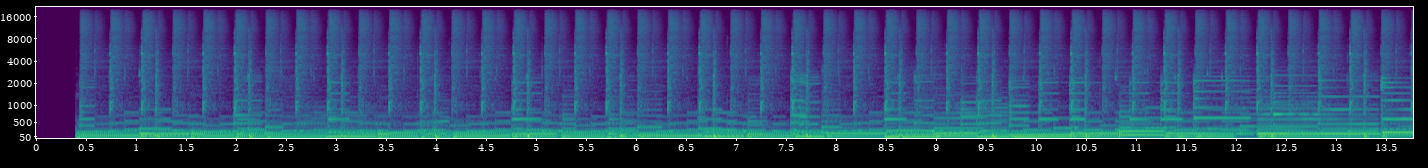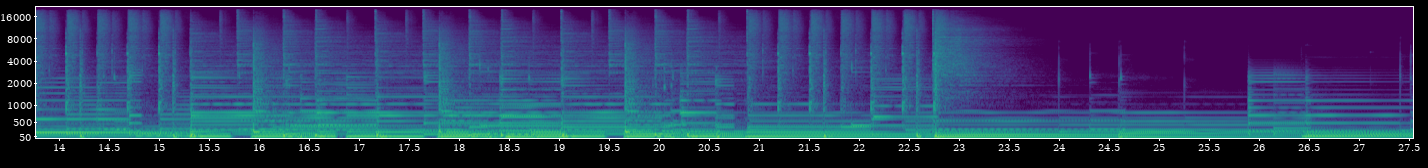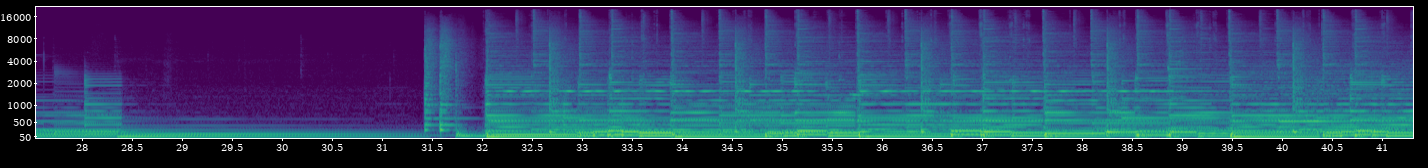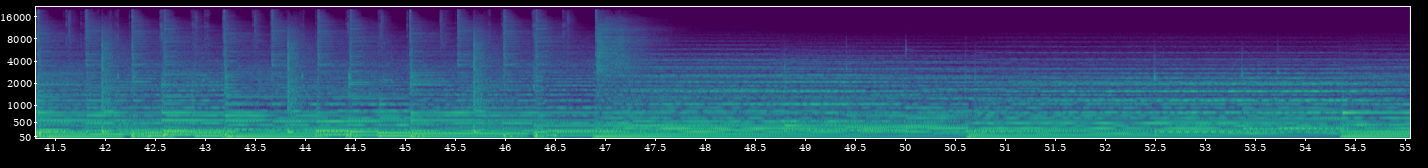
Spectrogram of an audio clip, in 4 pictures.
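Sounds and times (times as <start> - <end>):
funk music: 0.4 - 29.3, 31.4 - 55.0.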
